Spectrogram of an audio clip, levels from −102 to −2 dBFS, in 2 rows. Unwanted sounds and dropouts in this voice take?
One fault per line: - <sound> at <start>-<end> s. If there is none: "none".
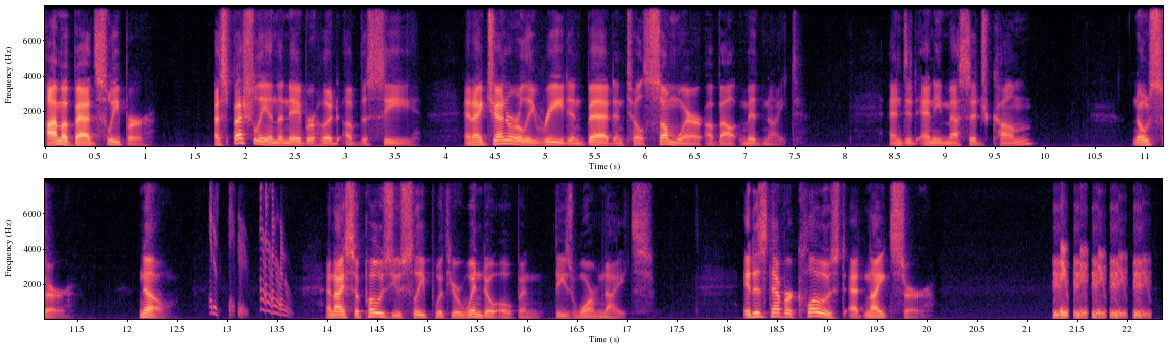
- chirp at 12.8-13.7 s
- laugh at 21.3-22.3 s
